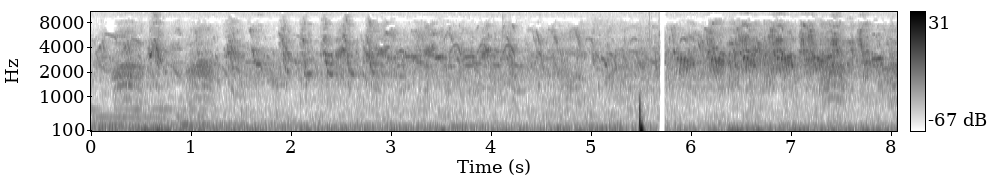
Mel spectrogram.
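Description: Many birds chirping at once, short overlapping calls, with a single sharp knock about five and a half seconds in.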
